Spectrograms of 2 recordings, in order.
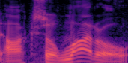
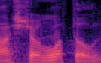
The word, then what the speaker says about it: axolotl: There's another very popular animal here called an axolotl or an axolotl, depending how you want to pronounce it, that also is in that neotenic state.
